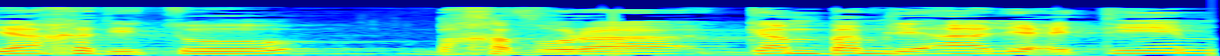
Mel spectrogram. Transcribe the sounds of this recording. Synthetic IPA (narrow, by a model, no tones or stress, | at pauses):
jaːxad̪ɪt̪oː | baxavuɾˤɑːɡambamlɪʔaːliʕɪt̪iːm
